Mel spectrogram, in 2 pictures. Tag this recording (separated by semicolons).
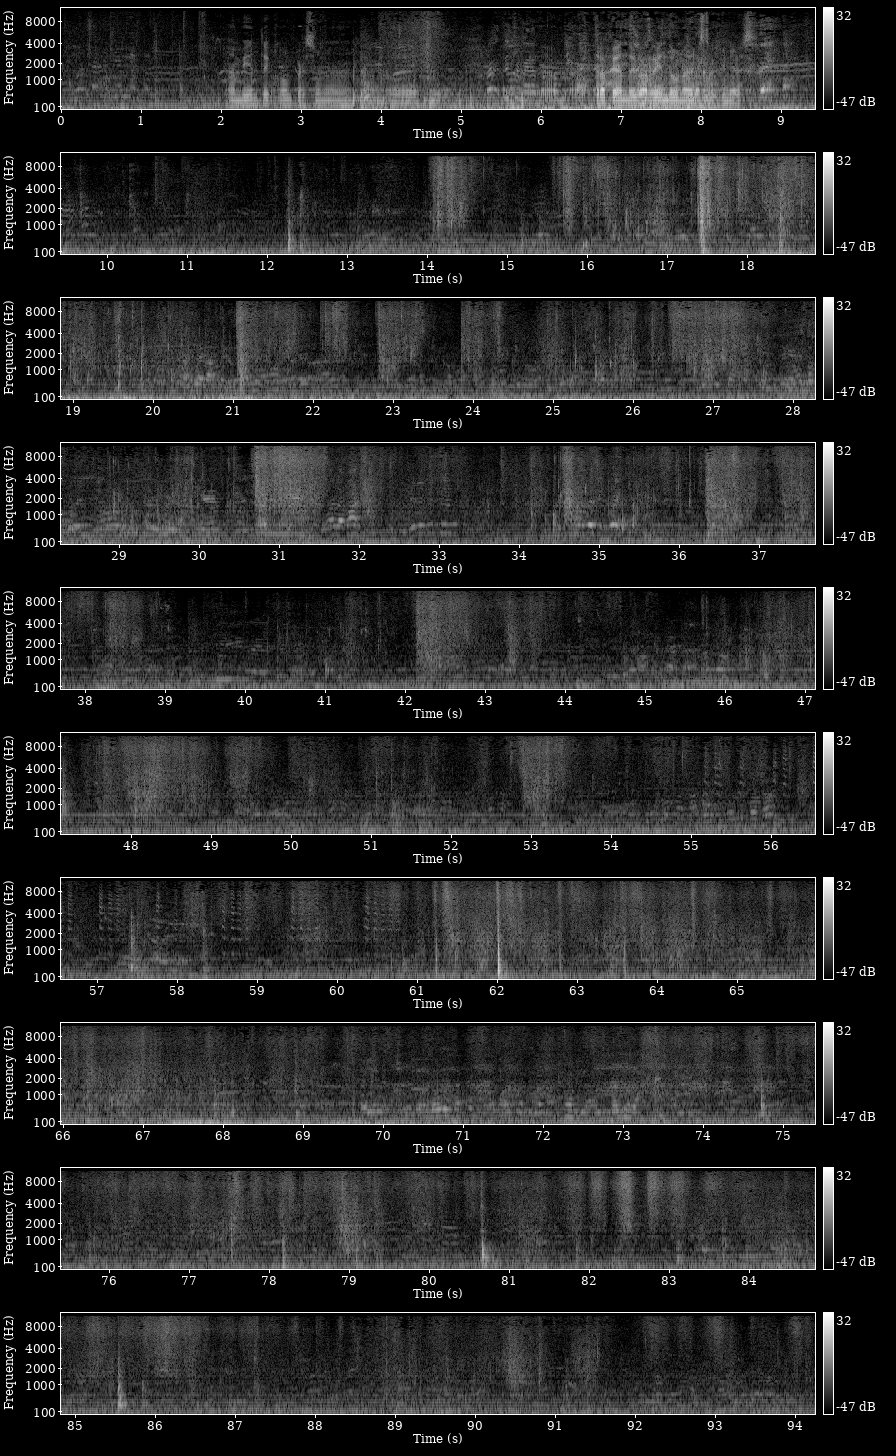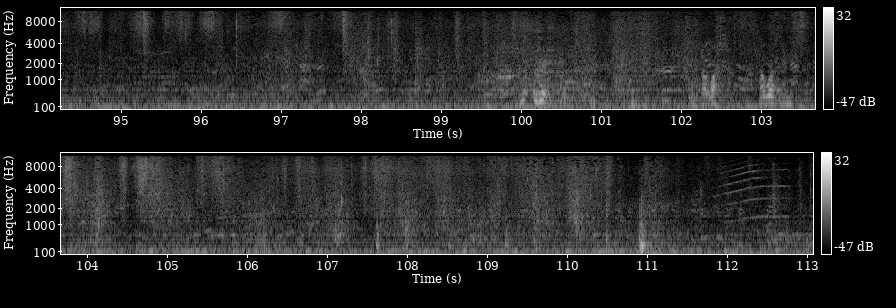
market; ambience; water; morning; people; port; boat; spanish-voices; busy; Mexico-City; voices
